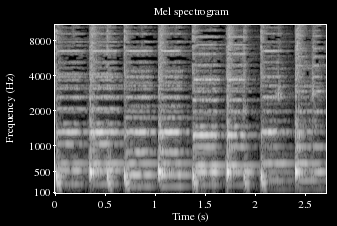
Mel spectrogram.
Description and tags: réglage de la hauteur, changement de la vitesse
